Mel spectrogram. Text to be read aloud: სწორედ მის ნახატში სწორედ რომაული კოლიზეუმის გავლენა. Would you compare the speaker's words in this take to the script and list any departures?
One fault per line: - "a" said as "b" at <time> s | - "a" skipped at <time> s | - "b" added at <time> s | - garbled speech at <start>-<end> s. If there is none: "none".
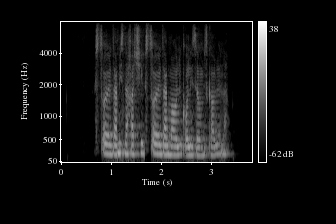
none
